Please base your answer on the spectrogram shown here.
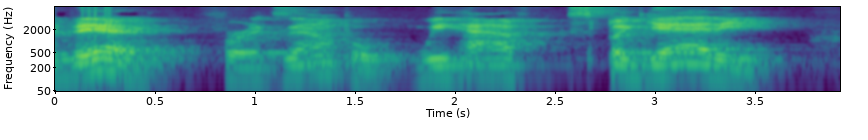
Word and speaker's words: spaghetti: Over there, for example, we have spaghetti, right? No spaghetti. Same situation as water and as butter.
